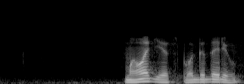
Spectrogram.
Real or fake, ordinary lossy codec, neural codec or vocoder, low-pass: fake; none; vocoder, 22.05 kHz, 80 mel bands, Vocos; 3.6 kHz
